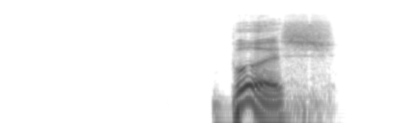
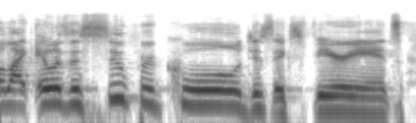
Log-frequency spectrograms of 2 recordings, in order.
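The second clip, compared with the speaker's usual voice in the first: ordinary talk, nothing marked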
